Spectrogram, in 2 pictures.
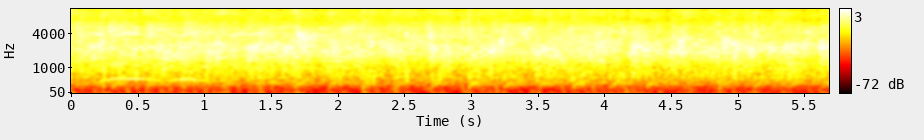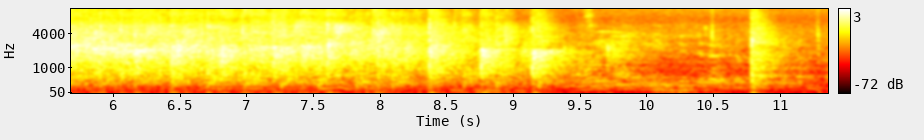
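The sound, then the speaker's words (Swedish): A crowd applauds steadily for about eight seconds, dense and loud, for a person who has just received a chip implant, then the clapping thins out into a few scattered claps as it dies away. “En applåd.”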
